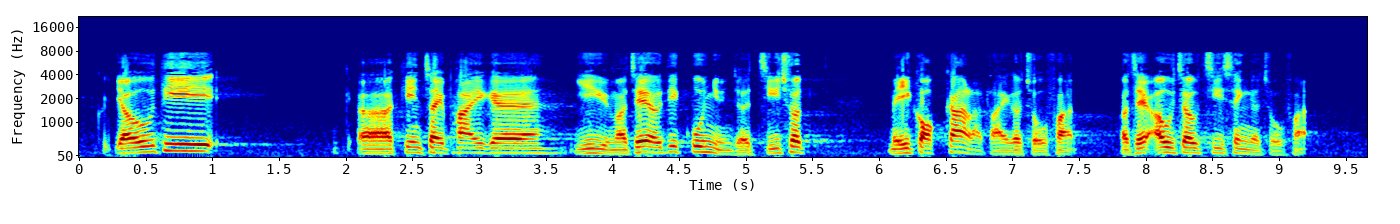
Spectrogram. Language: Cantonese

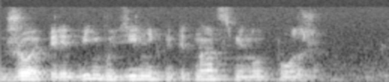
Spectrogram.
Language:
Russian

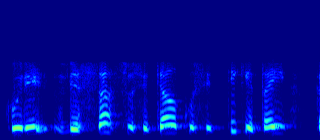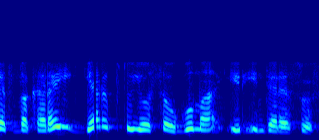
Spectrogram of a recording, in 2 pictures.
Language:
Lithuanian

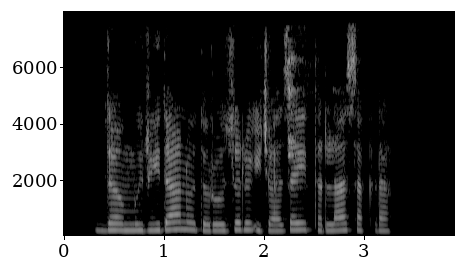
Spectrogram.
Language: Pashto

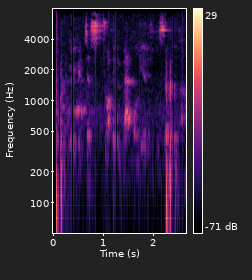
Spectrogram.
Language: Bangla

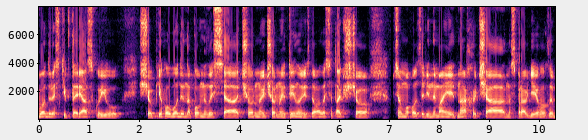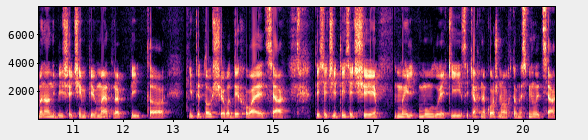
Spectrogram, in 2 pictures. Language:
Ukrainian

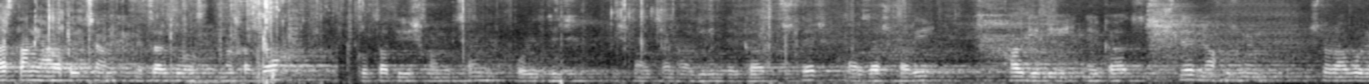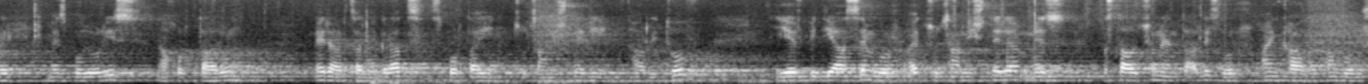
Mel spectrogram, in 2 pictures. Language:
Romanian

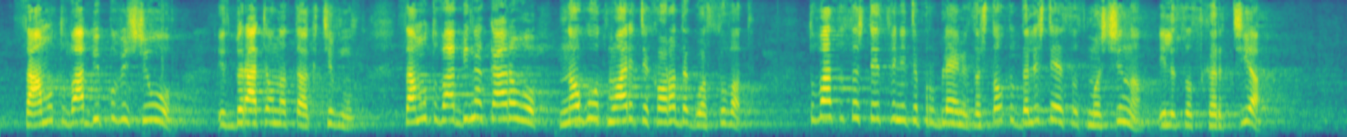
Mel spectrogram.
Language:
Bulgarian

